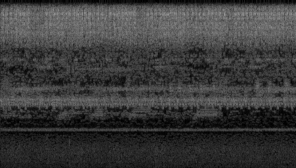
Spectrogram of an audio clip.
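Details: A high, dense cricket chorus from a forest at night, shimmering trills pulsing in waves about twice a second over a faint steady whine.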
